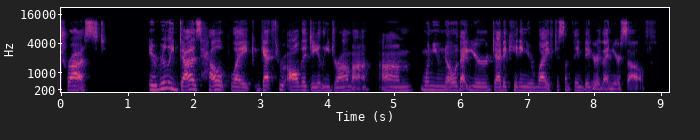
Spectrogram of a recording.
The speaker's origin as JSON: {"language": "English", "region": "North Dakota", "country": "United States", "moved": "as an adult", "lives_now": "Boston, United States", "said": "I also moved, so I'm from North Dakota originally. Now I'm living in the Boston area. It's a crazy, like, different culture shock, and I'm very, very homesick."}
